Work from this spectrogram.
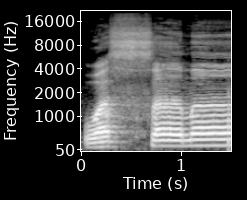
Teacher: panjangkan bunyi huruf mim dengan sedikitnya 4 harokat atau 2 alif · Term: mad wajib muttasil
